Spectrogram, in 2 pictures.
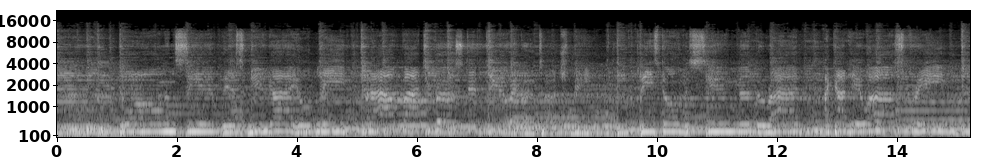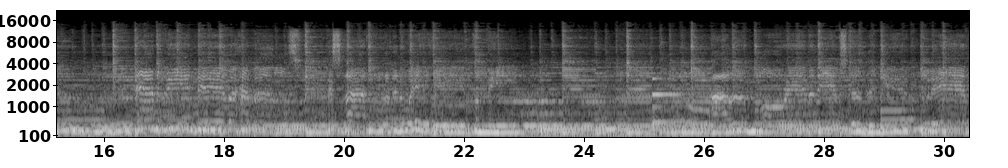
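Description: Live country music: a strummed acoustic guitar under a steel guitar playing a lead full of sliding, bending notes.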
